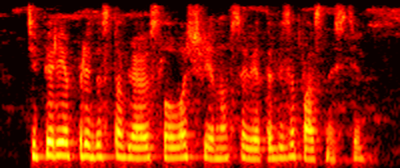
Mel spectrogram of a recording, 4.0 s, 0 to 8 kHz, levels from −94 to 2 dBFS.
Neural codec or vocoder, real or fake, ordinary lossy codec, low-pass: none; real; Opus, 64 kbps; 7.2 kHz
